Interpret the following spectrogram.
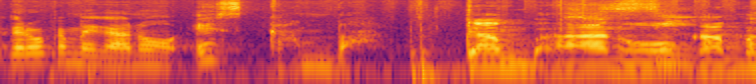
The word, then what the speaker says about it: Canva: ¿Cómo se escribe Canva? ¿Qué hace Canva? Ok, es C-A-N-V-A. Muy bien. No se dice con la S, pero no sé por qué le decimos Canva? Canvas.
